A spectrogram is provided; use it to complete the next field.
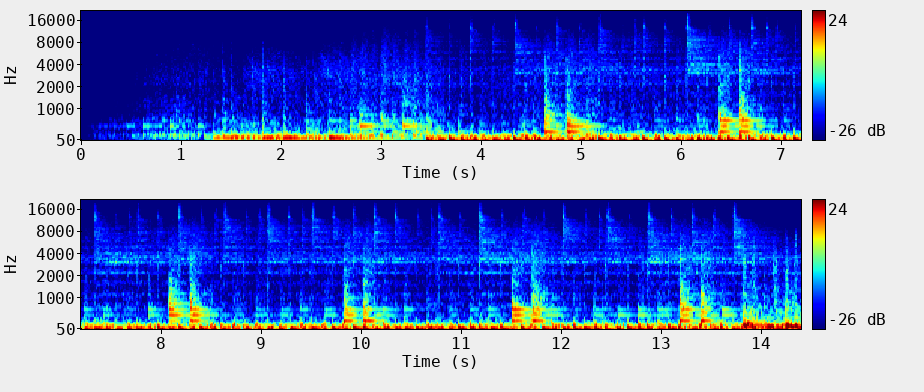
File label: Drum Alert; PlayOutLoud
